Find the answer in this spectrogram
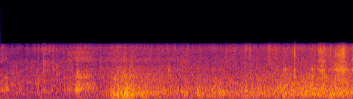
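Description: Large brush fire burning, a steady crackling, rushing noise that swells about a second and a half in as the flames take hold.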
